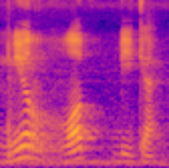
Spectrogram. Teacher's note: Setelah dirubah menjadi huruf ra sukun, maka digabungkanlah huruf ra ini ke huruf ra yang kedua. Oleh karena itu double ra-nya. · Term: idgham bila gunnah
